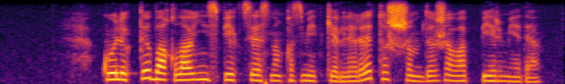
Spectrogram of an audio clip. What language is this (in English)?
Kazakh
